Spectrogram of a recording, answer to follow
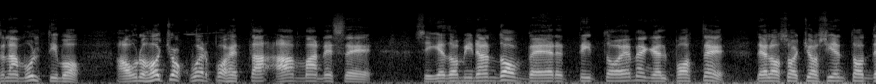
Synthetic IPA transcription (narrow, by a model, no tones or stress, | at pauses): lamult̪imo | aunosot͡ʃokwe̞ɾpo̞sest̪aʔamãnese | siɣe̞ðo̞mĩnãnd̪o̞beɾt̪it̪oemeːŋelpo̞st̪ed̪e̞lo̞sot͡ʃo̞sjent̪ozd̪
